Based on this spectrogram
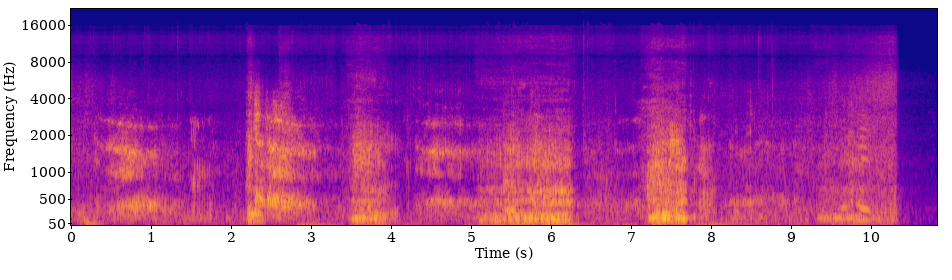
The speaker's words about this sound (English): Or being circled by a whirlwind of wild animals.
